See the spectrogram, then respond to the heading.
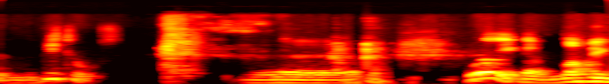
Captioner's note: laughs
